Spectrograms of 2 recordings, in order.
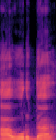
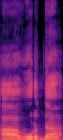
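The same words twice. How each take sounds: Both takes have the same delivery.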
